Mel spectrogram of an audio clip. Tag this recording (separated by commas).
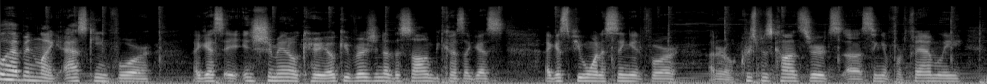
Music, Speech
